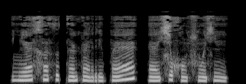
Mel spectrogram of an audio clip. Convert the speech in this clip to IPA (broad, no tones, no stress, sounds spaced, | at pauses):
ʎ ɛ̃ x ə̃ θ ʊ t̪ ɛ̃ ʈ ɛ̃ r i p ɛ̃ | ɛ̃ ɕ ɪ χʷ ɛ̃ sʷ ã ɕ ĩ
